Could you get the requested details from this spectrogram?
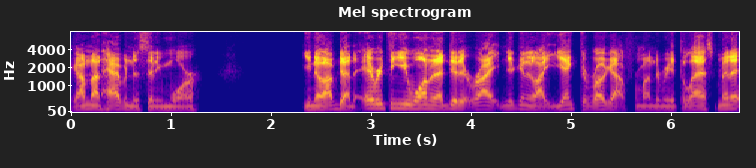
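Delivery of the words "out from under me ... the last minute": ordinary talk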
